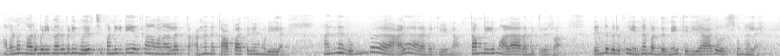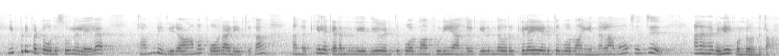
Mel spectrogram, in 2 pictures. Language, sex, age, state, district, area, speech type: Tamil, female, 30-45, Tamil Nadu, Salem, urban, spontaneous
